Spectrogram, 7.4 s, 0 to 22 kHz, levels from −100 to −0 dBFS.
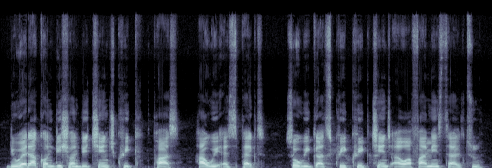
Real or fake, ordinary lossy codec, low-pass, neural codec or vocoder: real; none; none; none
